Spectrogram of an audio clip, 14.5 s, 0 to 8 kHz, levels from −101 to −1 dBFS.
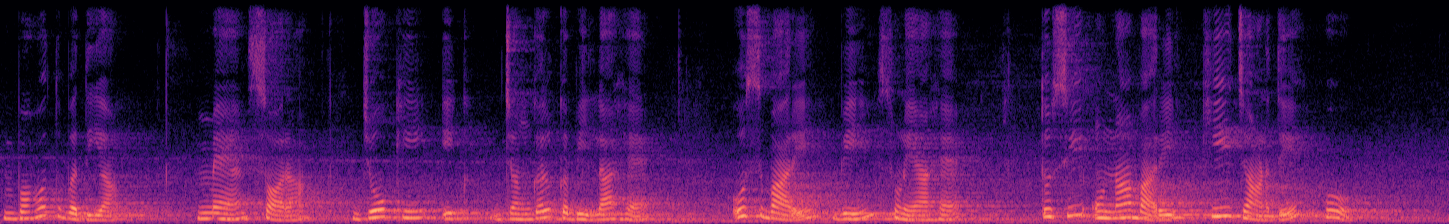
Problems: constant background noise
